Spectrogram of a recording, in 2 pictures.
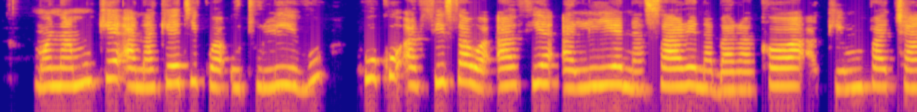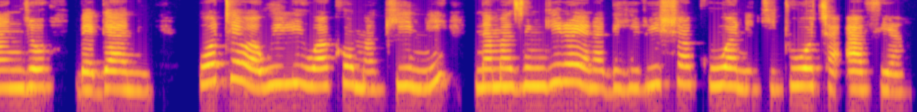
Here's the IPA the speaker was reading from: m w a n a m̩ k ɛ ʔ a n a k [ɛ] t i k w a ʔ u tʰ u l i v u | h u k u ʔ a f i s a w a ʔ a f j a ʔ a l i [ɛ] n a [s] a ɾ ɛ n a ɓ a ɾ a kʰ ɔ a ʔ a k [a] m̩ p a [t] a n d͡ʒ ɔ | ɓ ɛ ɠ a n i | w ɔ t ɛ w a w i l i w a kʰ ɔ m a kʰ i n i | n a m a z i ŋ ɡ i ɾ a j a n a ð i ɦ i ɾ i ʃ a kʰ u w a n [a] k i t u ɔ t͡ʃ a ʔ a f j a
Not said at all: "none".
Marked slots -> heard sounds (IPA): ɛ, ɛ, s, i, t͡ʃ, i

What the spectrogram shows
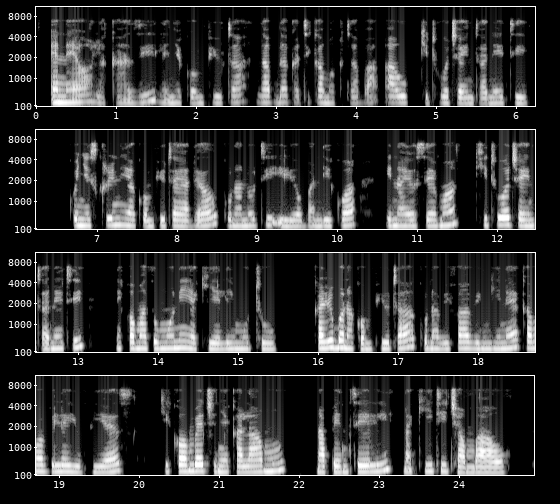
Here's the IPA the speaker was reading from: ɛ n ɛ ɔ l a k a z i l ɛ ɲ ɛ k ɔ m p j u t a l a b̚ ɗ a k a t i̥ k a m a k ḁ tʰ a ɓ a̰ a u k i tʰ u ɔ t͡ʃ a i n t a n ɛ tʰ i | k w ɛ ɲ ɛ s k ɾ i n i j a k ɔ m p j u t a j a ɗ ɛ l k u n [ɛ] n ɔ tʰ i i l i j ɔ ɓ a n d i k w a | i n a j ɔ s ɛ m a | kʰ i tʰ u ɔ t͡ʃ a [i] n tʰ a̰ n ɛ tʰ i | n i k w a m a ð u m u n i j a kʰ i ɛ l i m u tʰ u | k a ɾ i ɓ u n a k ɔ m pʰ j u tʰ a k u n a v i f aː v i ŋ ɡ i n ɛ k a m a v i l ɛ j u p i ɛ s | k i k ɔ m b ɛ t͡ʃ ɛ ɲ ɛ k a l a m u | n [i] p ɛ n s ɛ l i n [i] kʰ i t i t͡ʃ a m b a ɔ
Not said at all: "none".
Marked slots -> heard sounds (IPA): a, i, a, a

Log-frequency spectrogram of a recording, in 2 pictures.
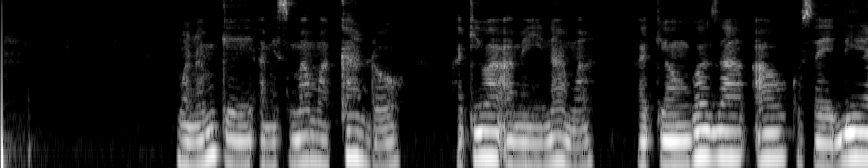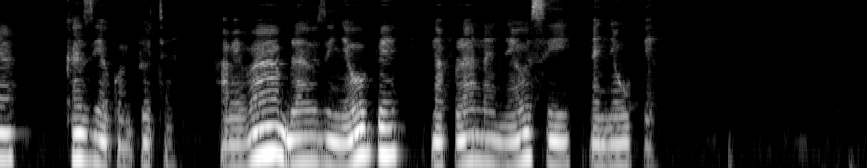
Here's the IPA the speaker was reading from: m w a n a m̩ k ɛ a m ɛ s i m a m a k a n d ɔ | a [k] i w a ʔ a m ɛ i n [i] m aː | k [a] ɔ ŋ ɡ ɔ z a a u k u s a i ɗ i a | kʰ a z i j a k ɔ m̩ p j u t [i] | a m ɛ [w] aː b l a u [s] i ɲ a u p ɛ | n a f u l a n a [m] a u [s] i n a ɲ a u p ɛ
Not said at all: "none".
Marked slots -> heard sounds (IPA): k, a, i, a, v, z, ɲ, s

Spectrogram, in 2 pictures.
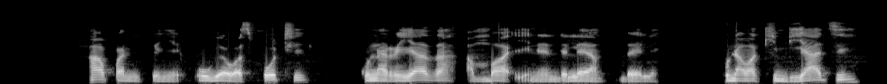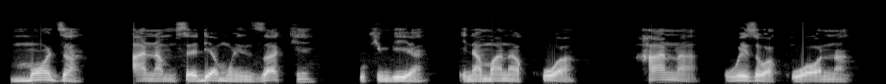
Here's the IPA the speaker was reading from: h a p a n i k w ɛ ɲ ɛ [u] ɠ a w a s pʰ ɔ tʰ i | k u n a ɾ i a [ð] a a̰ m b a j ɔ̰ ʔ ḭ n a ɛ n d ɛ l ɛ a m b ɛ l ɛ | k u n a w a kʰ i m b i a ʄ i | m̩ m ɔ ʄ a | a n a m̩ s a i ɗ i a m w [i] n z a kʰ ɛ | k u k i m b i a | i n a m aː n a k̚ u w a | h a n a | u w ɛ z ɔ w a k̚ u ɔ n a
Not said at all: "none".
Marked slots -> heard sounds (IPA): u, ð, ɛ

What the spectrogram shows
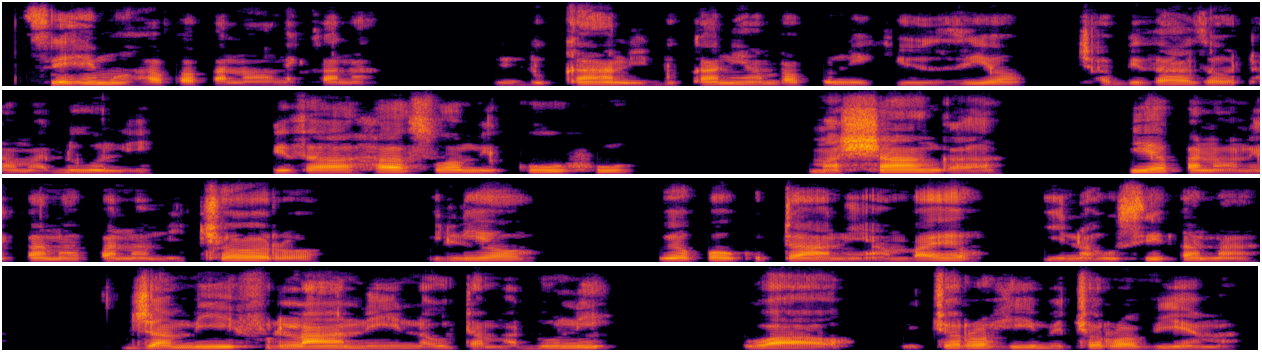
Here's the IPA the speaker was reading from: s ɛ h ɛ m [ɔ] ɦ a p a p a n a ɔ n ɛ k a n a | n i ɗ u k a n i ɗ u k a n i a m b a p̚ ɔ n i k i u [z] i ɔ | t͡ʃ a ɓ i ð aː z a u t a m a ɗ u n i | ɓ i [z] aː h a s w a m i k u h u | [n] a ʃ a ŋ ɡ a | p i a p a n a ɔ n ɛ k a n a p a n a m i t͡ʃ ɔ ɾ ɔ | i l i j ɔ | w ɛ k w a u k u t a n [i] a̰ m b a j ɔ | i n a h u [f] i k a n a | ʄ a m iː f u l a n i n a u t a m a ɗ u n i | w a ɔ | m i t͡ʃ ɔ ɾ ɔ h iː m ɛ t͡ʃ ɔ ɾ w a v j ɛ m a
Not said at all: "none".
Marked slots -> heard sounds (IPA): u, z, ð, m, i, s

